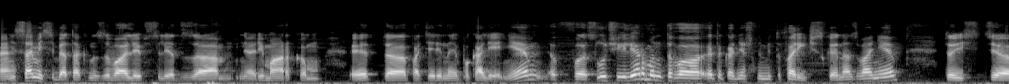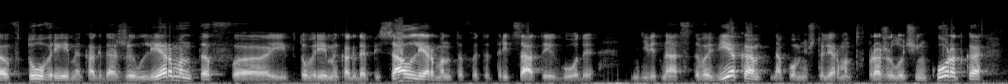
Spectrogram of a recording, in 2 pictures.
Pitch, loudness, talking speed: 110 Hz, -16 LUFS, 130 wpm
